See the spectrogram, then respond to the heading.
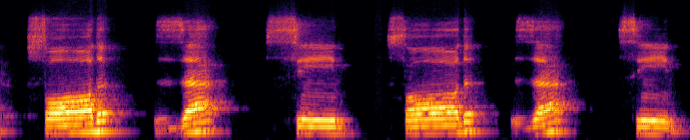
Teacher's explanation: یہ صفیریہ ہے حروف اور سیٹی کی آواز آتی ہے. یہ دیکھیں کہ یہ زبان کی جو نوک ہے وہ یہ 2 دانت ہے ثنایا اولیاء یہ والے, اس کی جڑ سے لگ رہے ہیں.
